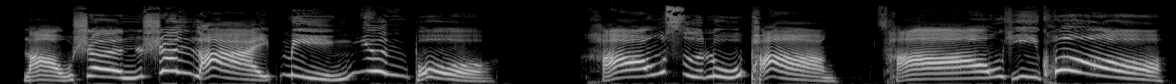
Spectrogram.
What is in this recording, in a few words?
Female Lao Dan Dialogue Narration Lyrics; Long; COPO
